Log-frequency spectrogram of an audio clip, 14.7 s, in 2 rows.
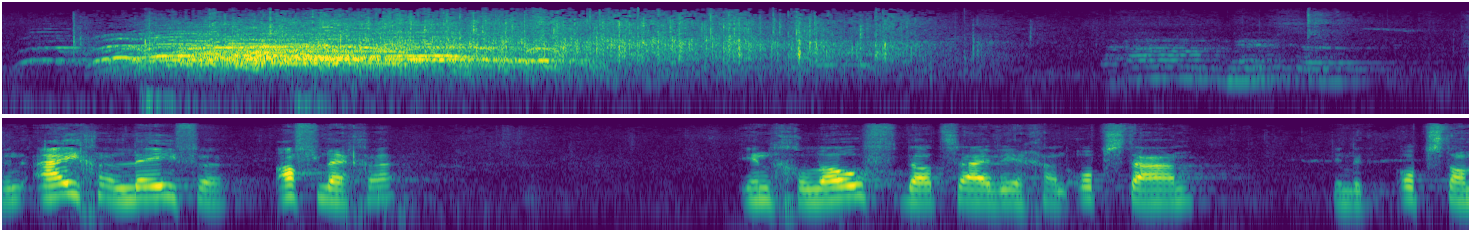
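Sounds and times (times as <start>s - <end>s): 
crowd cheering and clapping: 0.0s - 5.1s
speech: 7.4s - 9.4s, 11.0s - 13.4s, 14.0s - 14.6s.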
